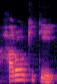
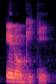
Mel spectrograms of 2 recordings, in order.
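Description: First: The name starts with an h sound. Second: The name starts with no h sound. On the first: "ハローキティっていう風に呼ばれています" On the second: "フランス人からするとエロキティ"

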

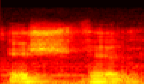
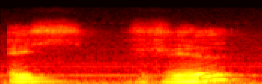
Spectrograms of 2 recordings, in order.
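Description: First: Ich ends in a strong sh sound. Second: Ich ends in a soft, weak hissing ch sound. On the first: This is an old stage pronunciation. "ele faz sh, o chiado" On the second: This is today's standard pronunciation. "na pronúncia de hoje, a gente falaria"

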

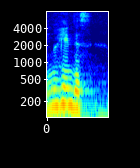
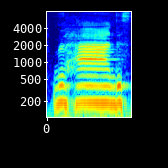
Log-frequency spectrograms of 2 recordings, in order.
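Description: First: The e vowel is said with a narrow mouth. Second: The e vowel is said with an open mouth. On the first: The speaker calls it right. "E derken ağzımız açılmayacak" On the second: The speaker calls it wrong. "E açık. Hayır"

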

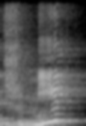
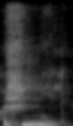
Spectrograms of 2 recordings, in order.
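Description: First: The word begins with a dzh sound. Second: The word begins with a plain zh sound. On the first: This is the standard form. "замінюємо звукосполуки дж і дз на з і ж" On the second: This is the regional dialect form. "замінюємо звукосполуки дж і дз на з і ж"

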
